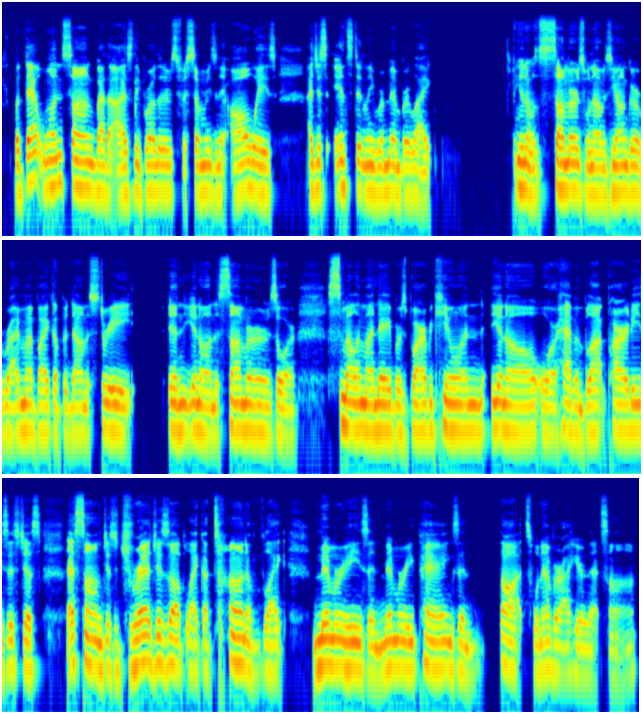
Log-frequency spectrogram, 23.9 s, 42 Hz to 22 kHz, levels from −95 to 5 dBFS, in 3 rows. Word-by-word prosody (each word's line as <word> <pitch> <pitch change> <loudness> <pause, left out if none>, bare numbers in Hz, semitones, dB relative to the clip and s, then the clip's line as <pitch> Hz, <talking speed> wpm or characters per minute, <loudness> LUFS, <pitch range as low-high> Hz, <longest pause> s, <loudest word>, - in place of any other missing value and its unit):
But 140 -2 +1
that 190 +2 +5
one 160 +3 +1
song 155 -3 +2
by 140 -1 +1
The - - -1
Isley 130 +3 -1
Brothers, 140 0 -1
for - - -8
some 140 -1 -1
reason, 140 -1 -1
it - - -9
always 135 -2 0 0.4
I 140 - +2
just 150 0 -3
instantly 150 -2 0
remember, 135 -1 0
like 115 -4 -3 1.0
you 155 -1 +4
know, 140 -4 +3
s 130 - -5
summers 145 0 +3
when 135 0 +2
I 130 - 0
was 130 0 -4
younger, 140 -1 +1
riding 130 +1 -1
my 135 0 +1
bike 130 +1 -3
up 125 - -3
and 130 - -4
down 125 0 -3
the 120 - -5
street, 135 -2 0 0.4
in, 140 -1 +4
you 140 +1 +1
know, 135 -2 +2
in 125 - -1
the 120 - -1
summers, 135 -2 0
or 120 -3 -1 0.4
smelling 145 -3 +3
my 135 -1 +4
neighbors 135 -2 +2
barbecuing, 135 0 +1
you 145 0 +3
know, 130 -1 0
or 130 -1 -1
having 130 -3 -1
block 130 +2 -2
parties, 135 -1 0
it's 140 -1 -2
just 135 -1 -1 0.3
that 155 - +3
song 145 -4 +2
just 130 -2 -5
dredges 155 +3 +2
up, 145 -4 +2
like, 125 +1 -4
a 130 - -2
ton 155 +4 +1
of, 120 -2 -6
like, 125 -2 -3 0.3
memories, 140 -3 +3
and 120 -1 -1
memory 140 0 +1
pangs, 140 -3 -1
and 120 -3 -4 0.2
thoughts, 145 -4 -2
whenever 130 0 -3
I 120 0 -8
hear 120 -2 -5
that 110 - -9
song. 110 +2 -13
135 Hz, 185 wpm, -24 LUFS, 130-145 Hz, 1.0 s, that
